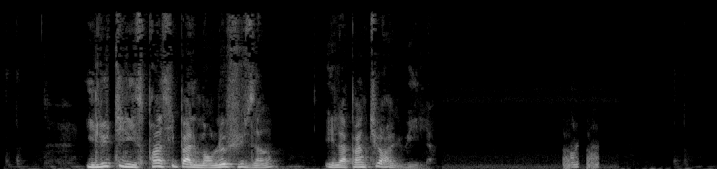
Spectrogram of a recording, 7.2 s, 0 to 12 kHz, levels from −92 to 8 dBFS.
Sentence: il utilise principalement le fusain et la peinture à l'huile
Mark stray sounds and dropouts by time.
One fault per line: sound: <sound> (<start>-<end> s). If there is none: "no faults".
sound: laugh (5.6-6.0 s)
